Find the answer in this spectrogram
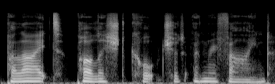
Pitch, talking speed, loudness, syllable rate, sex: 130 Hz, 110 wpm, -19 LUFS, 5.2 syllables/s, male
